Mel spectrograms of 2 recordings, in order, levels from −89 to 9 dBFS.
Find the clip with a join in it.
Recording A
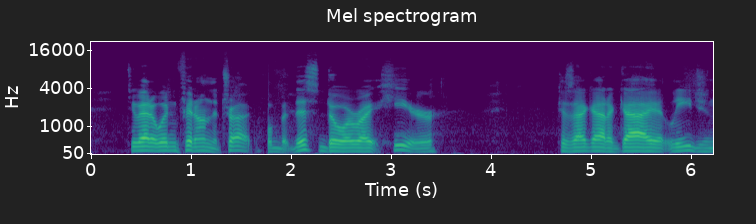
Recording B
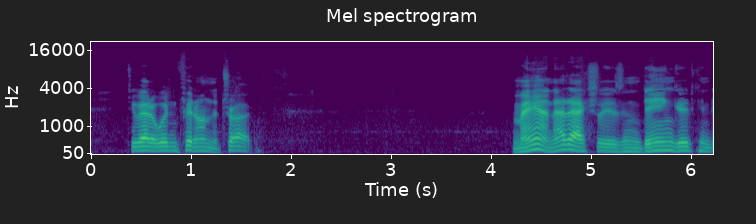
A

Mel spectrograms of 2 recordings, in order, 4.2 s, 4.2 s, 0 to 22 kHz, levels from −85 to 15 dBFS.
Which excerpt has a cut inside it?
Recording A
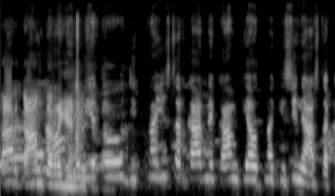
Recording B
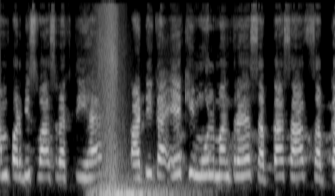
B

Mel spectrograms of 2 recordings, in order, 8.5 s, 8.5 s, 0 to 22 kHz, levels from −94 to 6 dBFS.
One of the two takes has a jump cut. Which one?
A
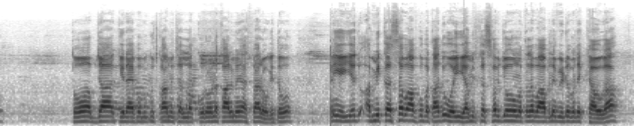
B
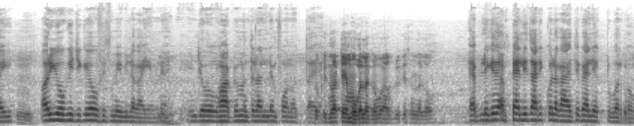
A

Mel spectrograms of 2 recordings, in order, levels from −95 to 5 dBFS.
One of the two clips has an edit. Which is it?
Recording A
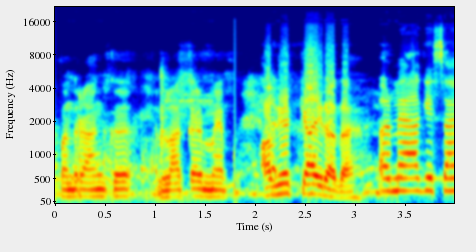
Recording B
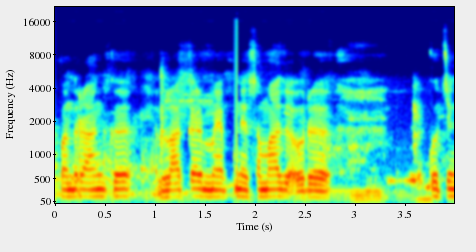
A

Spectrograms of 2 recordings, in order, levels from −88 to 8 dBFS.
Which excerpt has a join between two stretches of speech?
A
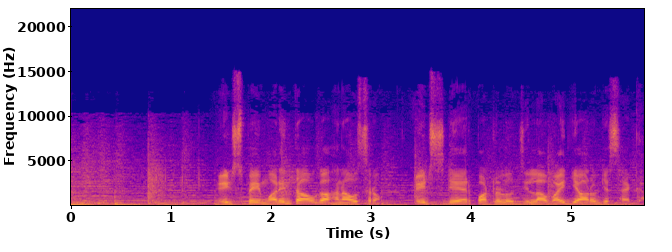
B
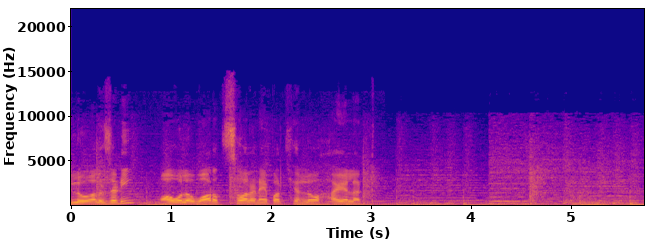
A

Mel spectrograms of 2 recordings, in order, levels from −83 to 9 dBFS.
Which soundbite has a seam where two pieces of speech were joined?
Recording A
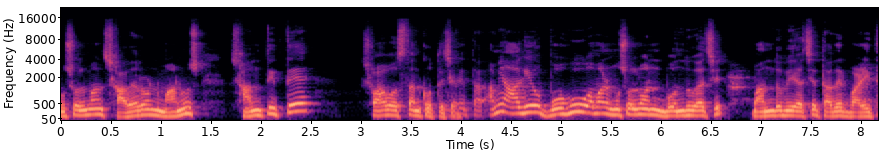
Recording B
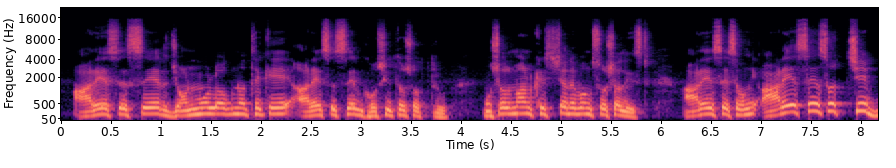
A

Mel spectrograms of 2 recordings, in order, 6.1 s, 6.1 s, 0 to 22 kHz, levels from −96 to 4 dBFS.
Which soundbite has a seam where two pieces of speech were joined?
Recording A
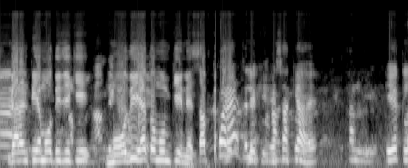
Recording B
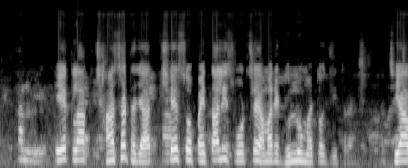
A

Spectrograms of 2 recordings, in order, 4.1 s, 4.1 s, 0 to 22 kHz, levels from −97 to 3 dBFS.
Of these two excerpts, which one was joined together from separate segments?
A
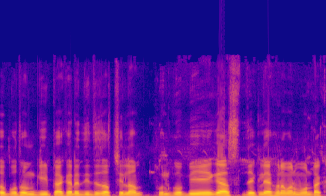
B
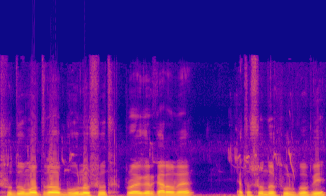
A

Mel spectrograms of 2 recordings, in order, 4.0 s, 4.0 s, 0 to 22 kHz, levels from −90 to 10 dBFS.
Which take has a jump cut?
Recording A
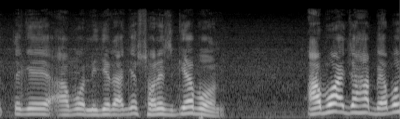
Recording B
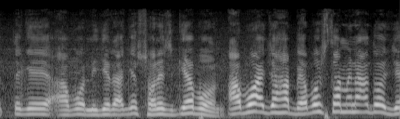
B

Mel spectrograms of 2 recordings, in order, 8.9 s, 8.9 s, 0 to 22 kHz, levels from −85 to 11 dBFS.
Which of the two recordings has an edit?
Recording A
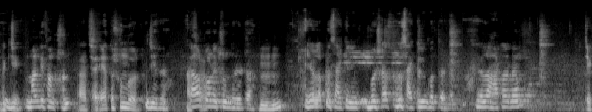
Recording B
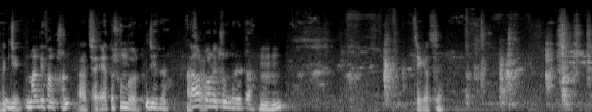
A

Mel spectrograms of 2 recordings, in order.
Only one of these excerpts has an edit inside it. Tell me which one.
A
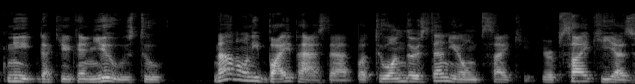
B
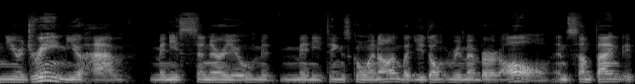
A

